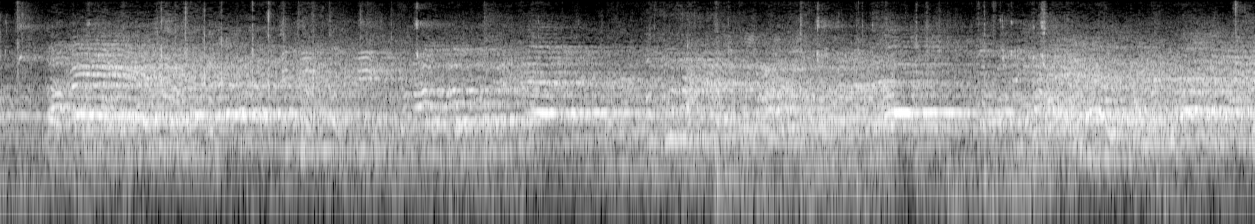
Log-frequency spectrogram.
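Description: A ball bounces on a hard floor with dull thuds.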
